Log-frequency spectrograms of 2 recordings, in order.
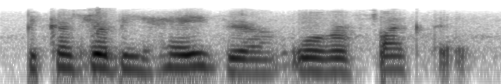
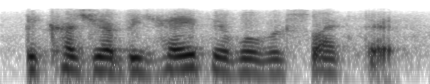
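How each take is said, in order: Both takes have the same delivery.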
